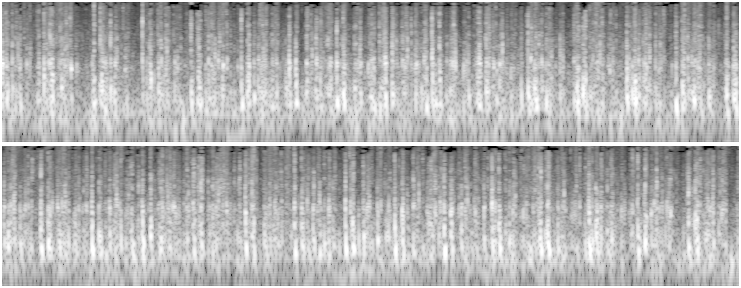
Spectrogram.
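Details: Fast hoofbeats from a horse on the run: clattering, percussive strikes follow one another closely and irregularly, a continuous drumming texture at steady volume with nothing else clearly heard.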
